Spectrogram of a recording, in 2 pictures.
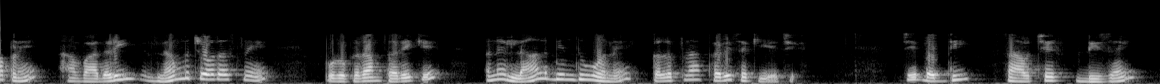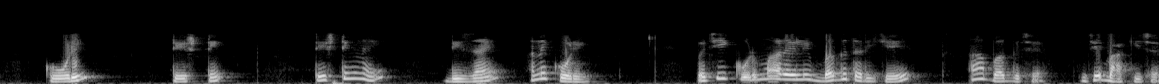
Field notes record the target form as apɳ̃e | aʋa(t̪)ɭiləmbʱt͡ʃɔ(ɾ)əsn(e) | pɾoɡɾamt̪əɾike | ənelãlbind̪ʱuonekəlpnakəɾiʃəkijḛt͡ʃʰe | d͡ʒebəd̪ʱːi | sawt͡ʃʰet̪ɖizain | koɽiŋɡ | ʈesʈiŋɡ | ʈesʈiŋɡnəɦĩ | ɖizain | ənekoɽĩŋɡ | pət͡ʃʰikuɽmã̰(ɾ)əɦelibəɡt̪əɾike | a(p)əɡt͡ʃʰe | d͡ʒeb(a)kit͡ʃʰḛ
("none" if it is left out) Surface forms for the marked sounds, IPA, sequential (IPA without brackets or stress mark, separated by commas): d̪, ɾ, e, ɾ, b, a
